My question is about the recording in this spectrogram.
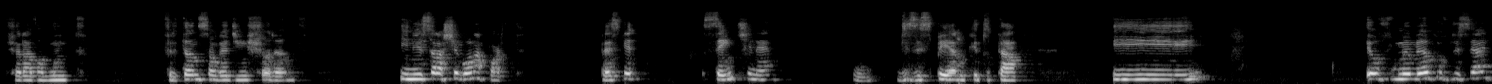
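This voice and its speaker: Middle-aged woman, interview guest; mellow, faintly high voice, halting testimony. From southern Brazil. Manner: halting, soft-spoken, with restarts and quoted dialogue. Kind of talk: personal testimony.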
